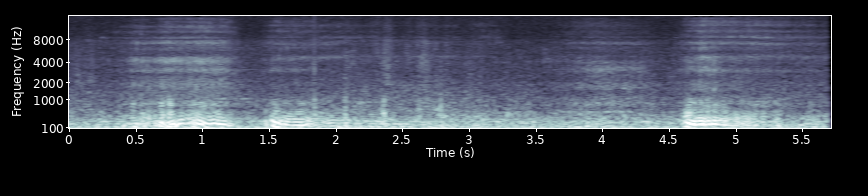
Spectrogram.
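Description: Low rumbling, fluttering breath noises in two bursts over a steady hum, consistent with snoring.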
